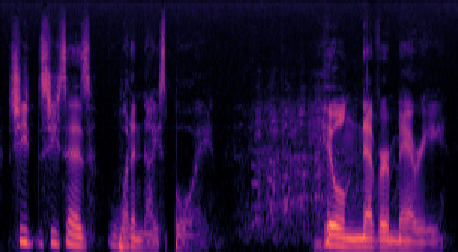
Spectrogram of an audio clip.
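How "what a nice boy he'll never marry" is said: creepy, possessed-sounding horror-film voice. Retelling a woman gripping the speaker's hand during a visit: Exorcist-esque horror-movie voice. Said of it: "a voice that can only be described as right out of a horror movie".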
